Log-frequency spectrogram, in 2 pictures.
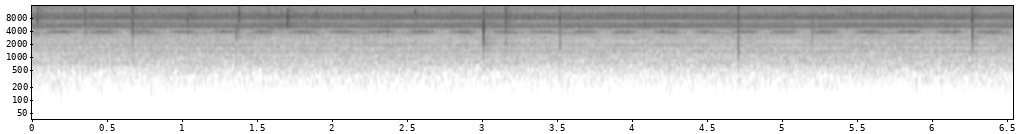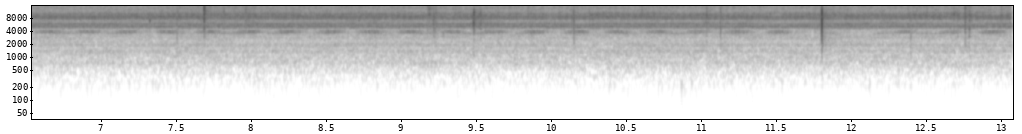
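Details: Continuous high-pitched insect trilling from several singers layered together, a fast pulsed buzz running throughout, with frequent small crackles and louder snaps from a campfire scattered across the recording.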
